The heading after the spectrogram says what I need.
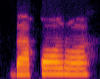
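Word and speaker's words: بقرة: Yeah, so just make sure that your ba, qaf, and ra are equally long. So the length of how long you pronounce each letter should be the same. So your qaf was slightly shorter. So it should be baqara.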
